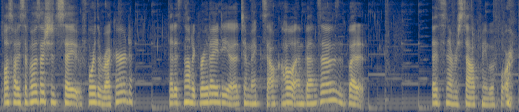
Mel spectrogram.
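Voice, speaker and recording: A woman in her thirties streams a game from her home streaming room indoors, chatting casually with her viewers in a self-deprecating way and laughing a lot. Her very soft, quiet voice is low-pitched at a moderate pace, with soft background music.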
